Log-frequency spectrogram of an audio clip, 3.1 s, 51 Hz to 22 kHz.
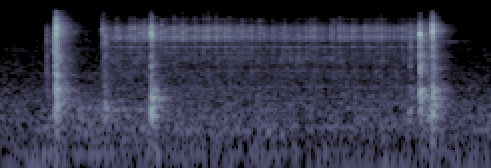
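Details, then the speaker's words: B&O Beocenter 2200 cassette deck bought at boot sale, first power-up: sharp clicks, thin whir about two seconds then cuts out; rewind/fast-forward stops after a second, play does nothing. Belts thought okay; cause unconfirmed. "interesting that a lot a rewind and fast-forward should you probably think that the little rewind and fast-forward though it does stop after a second but the belts must be all right"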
